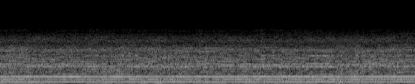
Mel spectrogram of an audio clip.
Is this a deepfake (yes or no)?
yes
